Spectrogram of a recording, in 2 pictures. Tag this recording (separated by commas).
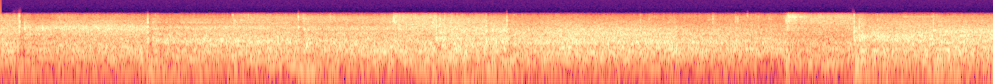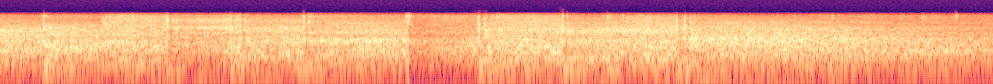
Arrow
